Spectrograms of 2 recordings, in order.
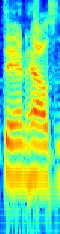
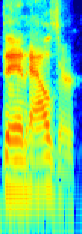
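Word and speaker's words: Danhausen: We We had thoughts about Dan Housen that we talked about this past Sunday. See, I said his name wrong. I said Dan Hower.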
